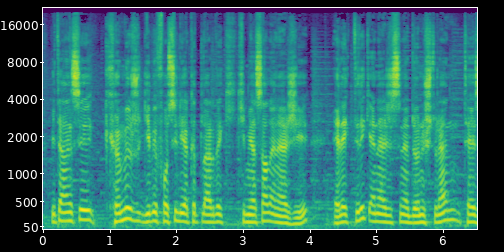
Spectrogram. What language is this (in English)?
Turkish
